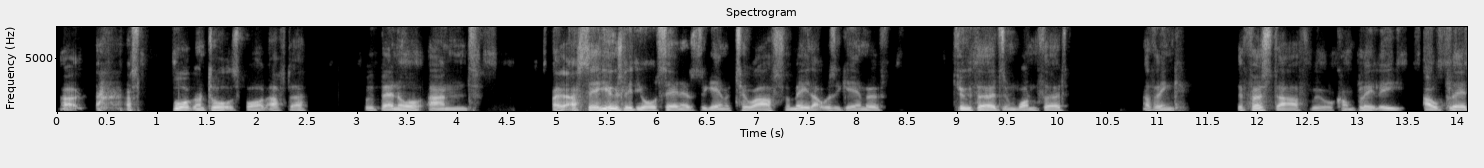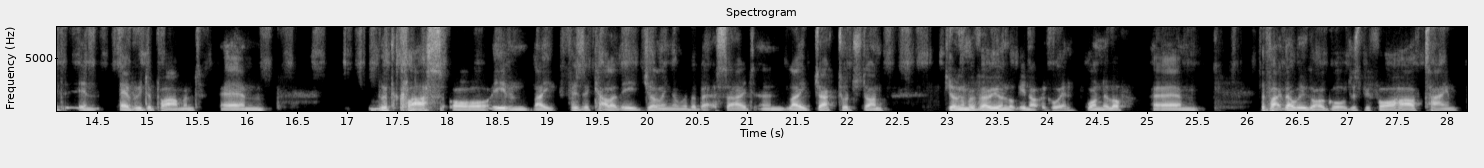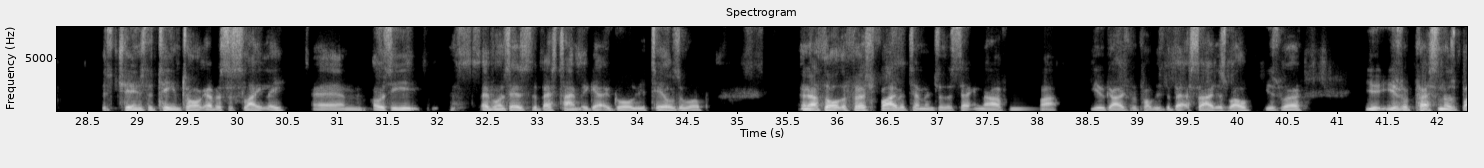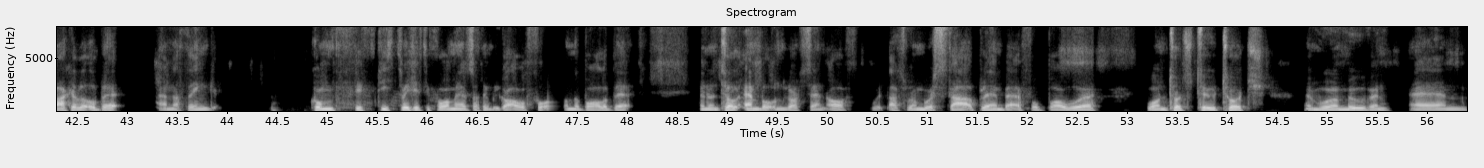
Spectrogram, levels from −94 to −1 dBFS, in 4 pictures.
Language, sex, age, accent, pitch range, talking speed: English, male, 30-49, British, 110-125 Hz, 195 wpm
